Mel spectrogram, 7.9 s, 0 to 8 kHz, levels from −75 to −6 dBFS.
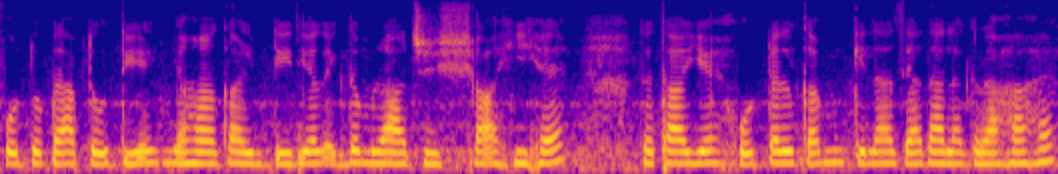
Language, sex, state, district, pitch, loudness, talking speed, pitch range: Hindi, female, Rajasthan, Bikaner, 200 Hz, -16 LUFS, 150 wpm, 195-205 Hz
